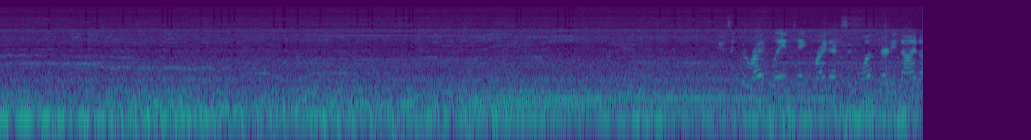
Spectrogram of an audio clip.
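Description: Steady low drone of a car cabin at freeway speed, with faint voices or music from a radio under it. Near the end a few quick pitched sounds rise and fall, and the sound cuts off abruptly.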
